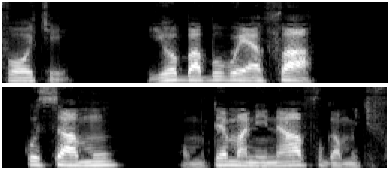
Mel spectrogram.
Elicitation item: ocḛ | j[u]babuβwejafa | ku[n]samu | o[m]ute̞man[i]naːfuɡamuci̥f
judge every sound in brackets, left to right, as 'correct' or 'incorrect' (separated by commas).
incorrect, incorrect, correct, correct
